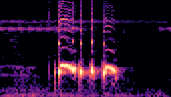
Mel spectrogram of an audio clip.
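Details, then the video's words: Local zebra dove, lively and big-voiced in the 'kung' style, recorded as a lure to make doves sing: one loud phrase, a gliding coo, two clipped notes and a closing swelling coo, then silence. "Perkutut Lokal GACOR Suara Kung Besar Pancingan Burung Perkutut Agar Bunyi"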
